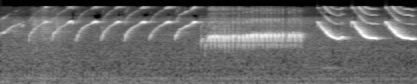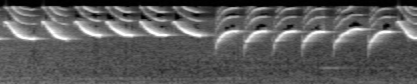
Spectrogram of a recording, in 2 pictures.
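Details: Canary singing a training song: quick curved high notes, a short flat buzzy burst lower in pitch, then rhythmic swooping downslurs repeated about four times a second.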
